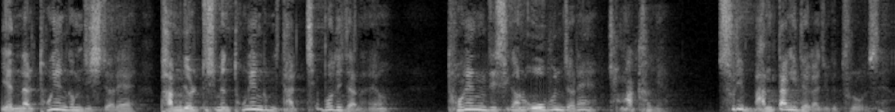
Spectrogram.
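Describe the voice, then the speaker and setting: A man's voice: high-pitched, animated, fairly quick, husky. An older man preaching a sermon as a missionary, telling stories with humor and acting out voices. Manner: storytelling with humor, acting out his father's drunken shouts.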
